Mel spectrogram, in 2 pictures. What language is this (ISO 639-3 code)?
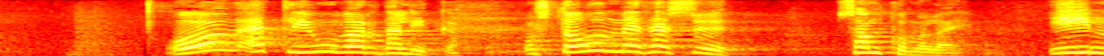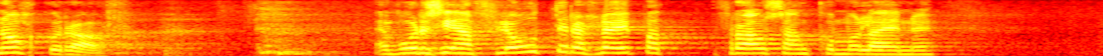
isl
